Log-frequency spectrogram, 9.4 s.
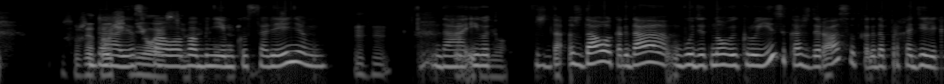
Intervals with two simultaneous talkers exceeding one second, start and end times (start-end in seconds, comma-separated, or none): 0.9-2.6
